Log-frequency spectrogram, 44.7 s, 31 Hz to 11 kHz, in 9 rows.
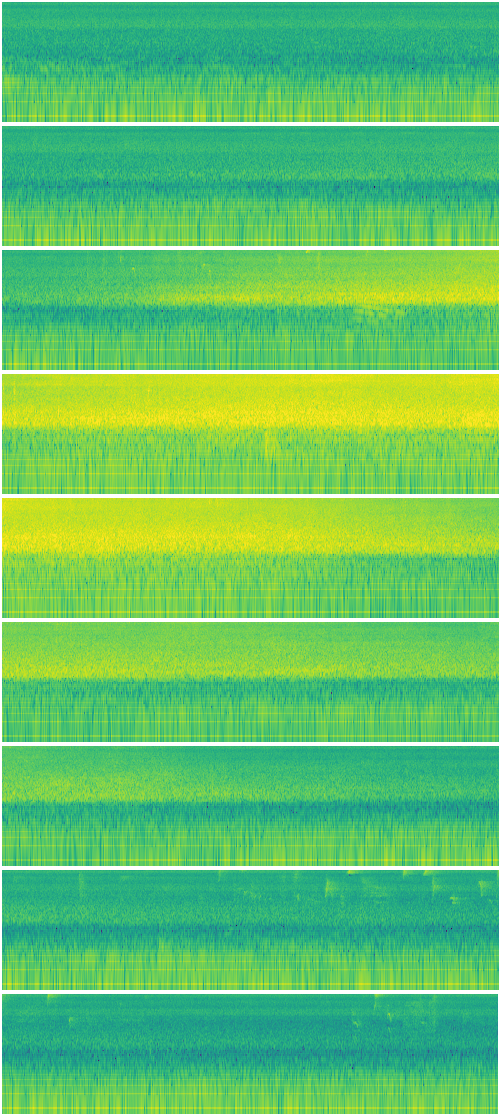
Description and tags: passbys w talking 3
Group pass-by with talking then some birds.
Part of a series of recordings made at 'The Driveway' in Austin Texas, an auto racing track. Every Thursday evening the track is taken over by road bikers for the 'Thursday Night Crit'.
bicycle, field-recording, human, nature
